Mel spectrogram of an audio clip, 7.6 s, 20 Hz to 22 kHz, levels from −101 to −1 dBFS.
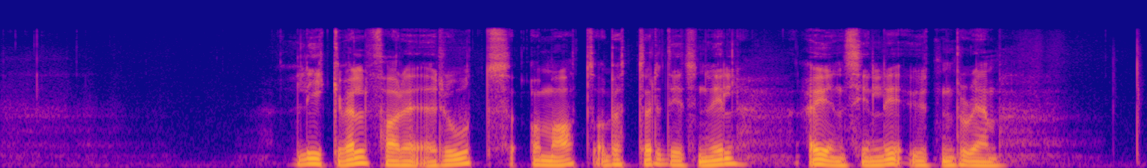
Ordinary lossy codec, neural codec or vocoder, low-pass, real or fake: none; none; 10.8 kHz; real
